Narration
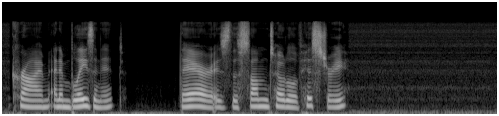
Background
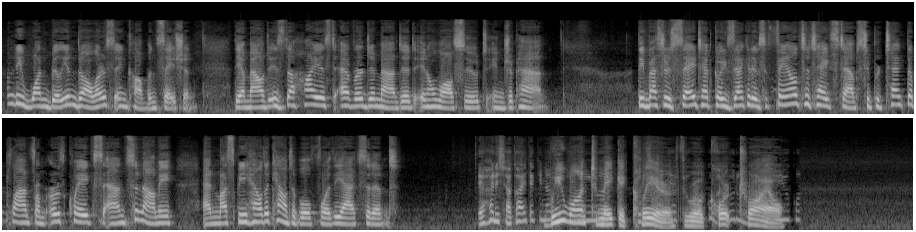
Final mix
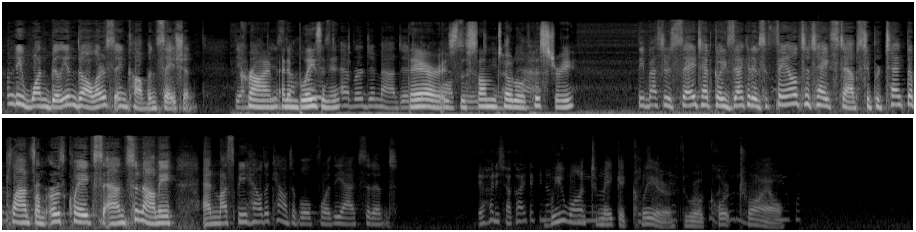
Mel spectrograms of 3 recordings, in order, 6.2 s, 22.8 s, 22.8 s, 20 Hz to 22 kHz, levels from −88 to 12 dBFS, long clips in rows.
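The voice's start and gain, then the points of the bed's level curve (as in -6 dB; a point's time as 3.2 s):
2.85 s, -0.5 dB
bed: 2.24 s -3 dB
2.58 s -16.5 dB
7.82 s -16.5 dB
8.68 s -4 dB
13.57 s -4 dB
14.79 s -26.5 dB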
